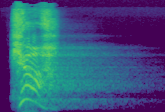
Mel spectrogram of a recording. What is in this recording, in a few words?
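horse start adult, English; Warframe; Duviri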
